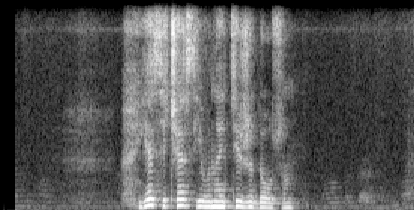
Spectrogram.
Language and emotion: Russian, neutral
